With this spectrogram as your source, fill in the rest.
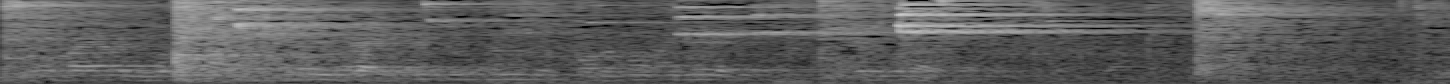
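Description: Rackets smack a shuttlecock back and forth in an echoing hall.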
